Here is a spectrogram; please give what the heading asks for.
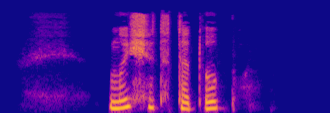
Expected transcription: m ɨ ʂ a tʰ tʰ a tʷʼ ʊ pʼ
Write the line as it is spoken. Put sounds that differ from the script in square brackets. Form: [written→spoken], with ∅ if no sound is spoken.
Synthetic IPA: m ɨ [ʂ→ʃ] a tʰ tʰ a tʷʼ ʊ pʼ

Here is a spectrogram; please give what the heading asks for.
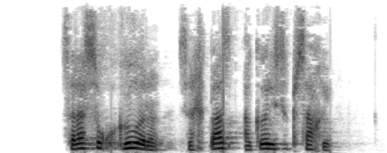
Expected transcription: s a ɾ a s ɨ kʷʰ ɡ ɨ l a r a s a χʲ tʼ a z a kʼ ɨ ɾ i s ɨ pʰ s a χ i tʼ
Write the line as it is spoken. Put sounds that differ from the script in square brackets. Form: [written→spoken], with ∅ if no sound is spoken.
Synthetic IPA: s a ɾ a s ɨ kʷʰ ɡ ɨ l a [r→ɾ] a s a χʲ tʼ a z a kʼ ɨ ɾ i s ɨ pʰ s a χ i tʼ

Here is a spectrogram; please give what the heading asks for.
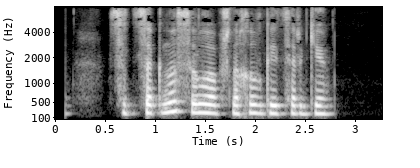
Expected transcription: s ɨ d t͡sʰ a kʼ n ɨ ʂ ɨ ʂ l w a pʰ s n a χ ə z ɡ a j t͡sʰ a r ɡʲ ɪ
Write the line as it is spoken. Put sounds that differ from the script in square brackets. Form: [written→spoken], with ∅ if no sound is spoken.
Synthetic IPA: s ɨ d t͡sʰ a kʼ n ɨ [ʂ→s] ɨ [ʂ→∅] l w a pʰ [s→ʂ] n a χ ə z ɡ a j t͡sʰ a r ɡʲ ɪ

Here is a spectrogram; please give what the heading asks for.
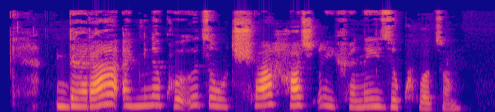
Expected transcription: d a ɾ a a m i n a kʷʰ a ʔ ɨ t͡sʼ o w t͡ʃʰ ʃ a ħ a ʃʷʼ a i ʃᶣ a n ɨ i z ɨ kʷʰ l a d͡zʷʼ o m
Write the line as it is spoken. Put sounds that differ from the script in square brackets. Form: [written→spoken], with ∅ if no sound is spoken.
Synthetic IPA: d a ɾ a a m i n a kʷʰ a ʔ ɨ t͡sʼ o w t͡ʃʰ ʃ a ħ a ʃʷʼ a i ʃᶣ a n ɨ i z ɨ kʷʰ l a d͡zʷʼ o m

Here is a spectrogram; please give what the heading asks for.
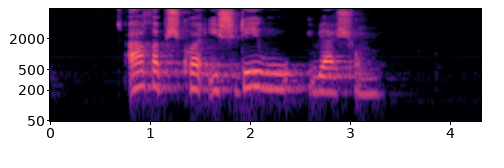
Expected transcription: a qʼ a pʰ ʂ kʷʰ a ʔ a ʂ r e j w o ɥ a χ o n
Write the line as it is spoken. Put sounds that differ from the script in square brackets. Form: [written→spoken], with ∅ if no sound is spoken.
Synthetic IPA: a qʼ a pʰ [ʂ→ʃ] kʷʰ a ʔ [a→i] ʂ r e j w [o→u] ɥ a [χ→ʃ] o [n→m]

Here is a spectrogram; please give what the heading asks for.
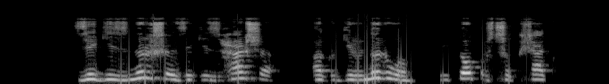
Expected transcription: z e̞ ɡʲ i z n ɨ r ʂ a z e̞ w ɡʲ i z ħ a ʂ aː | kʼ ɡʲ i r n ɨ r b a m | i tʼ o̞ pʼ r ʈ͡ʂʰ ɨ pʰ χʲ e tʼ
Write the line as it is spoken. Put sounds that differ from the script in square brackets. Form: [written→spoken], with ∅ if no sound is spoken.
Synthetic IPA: z e̞ ɡʲ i z n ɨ r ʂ a z e̞ [w→∅] ɡʲ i z ħ a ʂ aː | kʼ ɡʲ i r n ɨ r [b→w] a m | i tʼ o̞ pʼ r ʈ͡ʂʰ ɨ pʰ χʲ [e→a] tʼ

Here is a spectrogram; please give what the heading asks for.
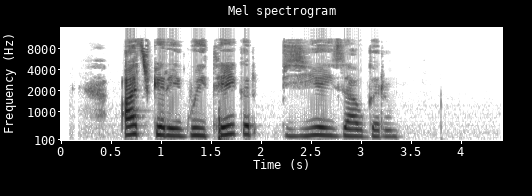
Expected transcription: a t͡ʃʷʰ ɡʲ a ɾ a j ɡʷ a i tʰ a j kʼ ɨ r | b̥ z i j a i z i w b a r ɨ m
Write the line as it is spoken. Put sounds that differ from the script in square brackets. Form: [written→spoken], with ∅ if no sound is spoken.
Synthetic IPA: a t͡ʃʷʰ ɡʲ a ɾ a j ɡʷ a i tʰ [a→e] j kʼ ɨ r | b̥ z i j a i z [i→a] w [b→ɡ] a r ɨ m

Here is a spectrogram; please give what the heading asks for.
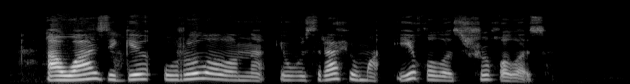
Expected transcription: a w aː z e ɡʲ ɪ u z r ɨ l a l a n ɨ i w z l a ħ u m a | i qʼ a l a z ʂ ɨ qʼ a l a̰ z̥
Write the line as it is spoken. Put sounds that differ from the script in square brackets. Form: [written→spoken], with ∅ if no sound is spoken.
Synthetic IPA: a w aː z e ɡʲ ɪ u [z→∅] r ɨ l a l a n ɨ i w z [l→r] a ħ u m a | i qʼ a l a z ʂ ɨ qʼ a l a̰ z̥

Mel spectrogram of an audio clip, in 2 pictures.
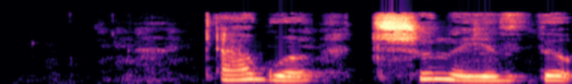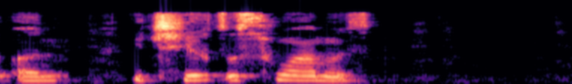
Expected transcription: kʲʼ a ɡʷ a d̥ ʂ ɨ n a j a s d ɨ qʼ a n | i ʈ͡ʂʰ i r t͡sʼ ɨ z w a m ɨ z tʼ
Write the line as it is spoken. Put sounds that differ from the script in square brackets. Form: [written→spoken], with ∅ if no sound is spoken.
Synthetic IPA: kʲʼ a ɡʷ a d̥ ʂ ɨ n a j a [s→z] d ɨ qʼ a n | i ʈ͡ʂʰ i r t͡sʼ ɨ [z→s] w a m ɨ z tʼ

